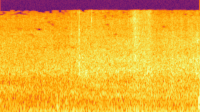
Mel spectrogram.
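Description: Steady wind and sea surf noise, an even rush heaviest in the low end, picked up by a smartphone's built-in microphone.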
